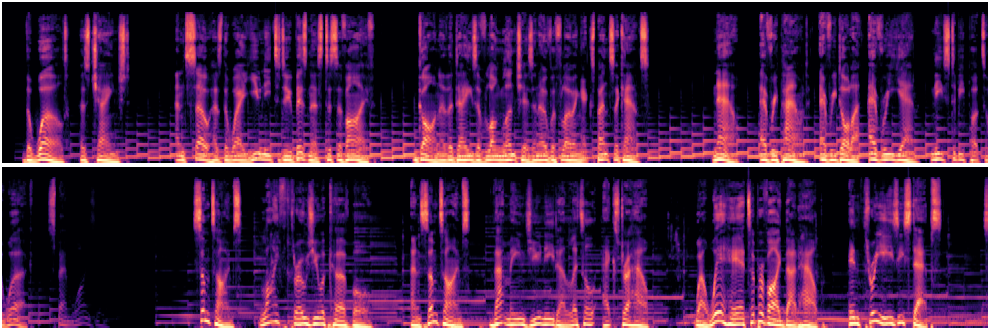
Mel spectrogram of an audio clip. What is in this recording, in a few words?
corporate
